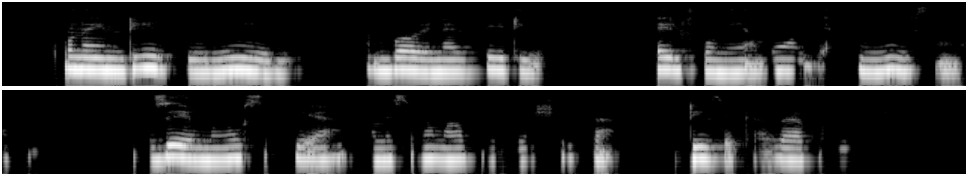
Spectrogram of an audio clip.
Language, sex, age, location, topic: Swahili, female, 18-24, Wajir, agriculture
